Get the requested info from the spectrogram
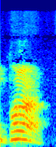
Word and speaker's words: bomb: I'm looking in a dictionary, and in parentheses, it was B O M, because the other B is a silent B. You don't hear it. And then right there, I'm gonna be bomb.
